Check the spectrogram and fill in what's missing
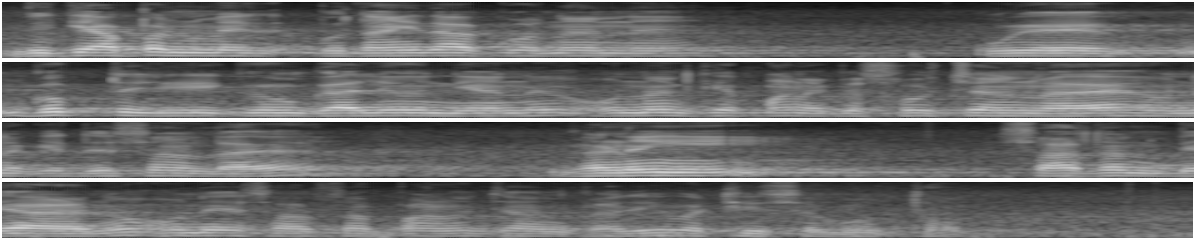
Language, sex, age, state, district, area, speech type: Sindhi, male, 60+, Rajasthan, Ajmer, urban, spontaneous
